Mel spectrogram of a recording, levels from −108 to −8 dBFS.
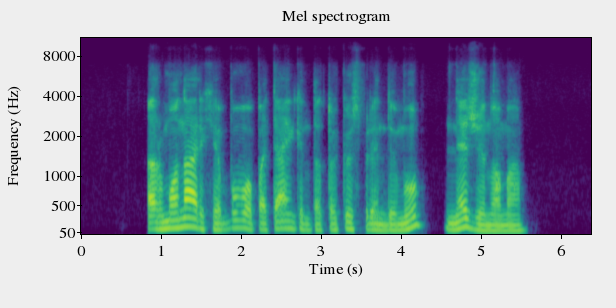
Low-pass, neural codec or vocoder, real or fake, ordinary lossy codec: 7.2 kHz; none; real; Opus, 32 kbps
